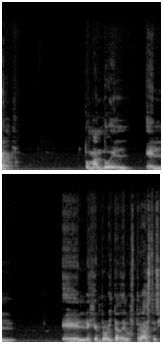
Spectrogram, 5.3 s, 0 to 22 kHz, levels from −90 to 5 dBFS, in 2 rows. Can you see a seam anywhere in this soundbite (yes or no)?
no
